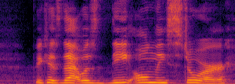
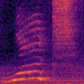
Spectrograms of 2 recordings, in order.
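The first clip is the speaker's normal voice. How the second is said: surprised what; 4 dB quieter than usual. Real, not acted. Puzzled while searching for pens.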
